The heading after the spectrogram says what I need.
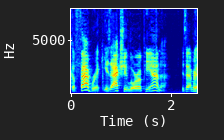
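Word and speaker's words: Loro Piana: other brand I like of fabric is actually Laura Pian is that am I pronouncing that correctly Pian that's right and Laura Pian is basically second only the zenya I think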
